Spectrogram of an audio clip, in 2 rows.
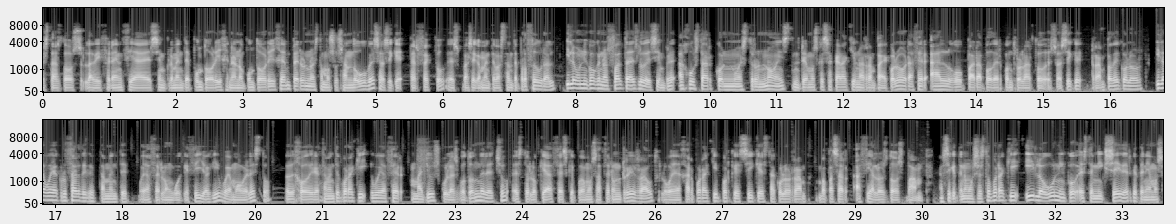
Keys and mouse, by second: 5.8 middle click, 13.4 middle click, 13.9 shift+a, 25.2-25.8 drag, 27.2 click, 29.2 shift+middle click, 31.6 shift+middle click, 33.3 click.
